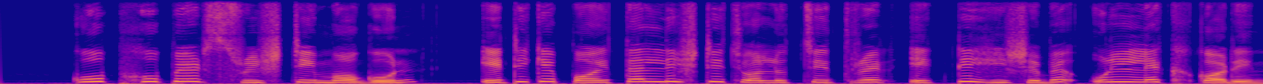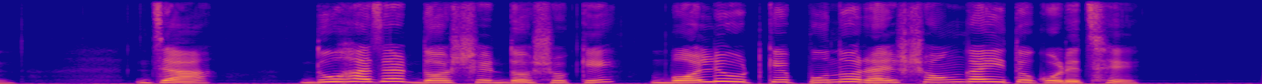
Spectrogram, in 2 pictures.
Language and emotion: Bengali, neutral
